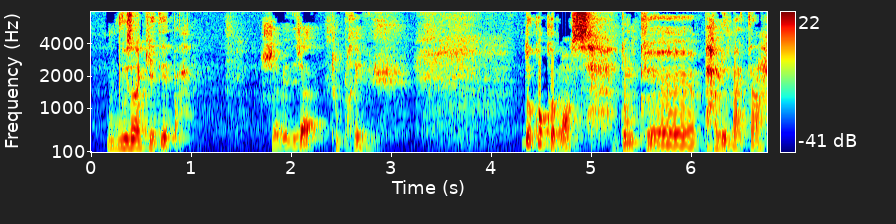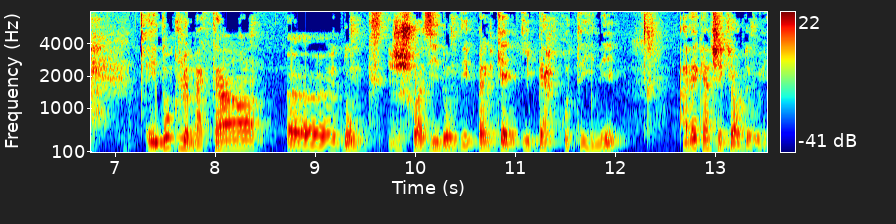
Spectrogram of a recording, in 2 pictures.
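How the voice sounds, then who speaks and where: Amid noticeable background noise, a man with a fairly high pitch and lively intonation speaks at a very slow pace, pausing long and often. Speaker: fitness vlogger. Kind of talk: casual tutorial vlog. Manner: hesitant, many fillers.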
